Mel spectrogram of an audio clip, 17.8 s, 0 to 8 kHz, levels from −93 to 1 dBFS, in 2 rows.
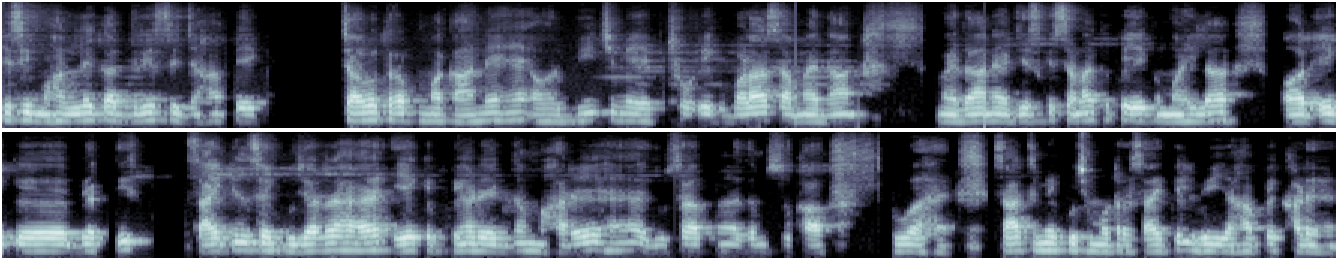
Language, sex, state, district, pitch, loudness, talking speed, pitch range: Hindi, male, Bihar, Gopalganj, 120 Hz, -18 LUFS, 195 wpm, 115-130 Hz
